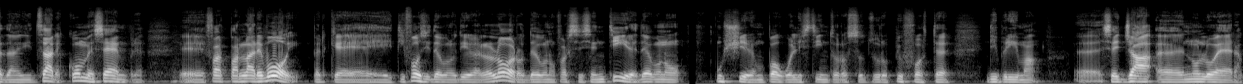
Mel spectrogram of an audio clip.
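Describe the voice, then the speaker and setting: A man in his thirties hosting a football fan talk show from a small studio, searching for words in long sentences. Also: mid-range voice. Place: small indoor studio office.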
